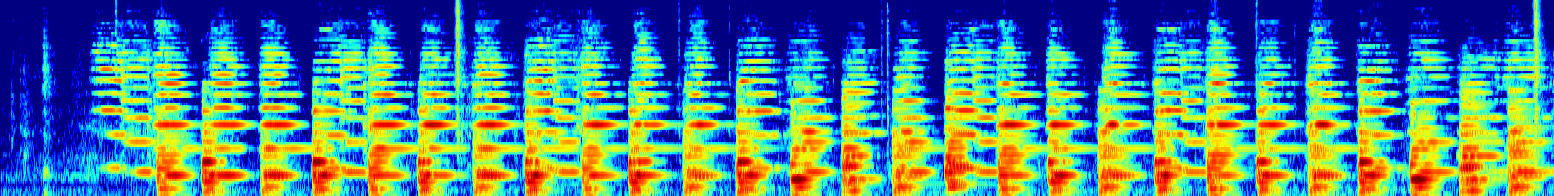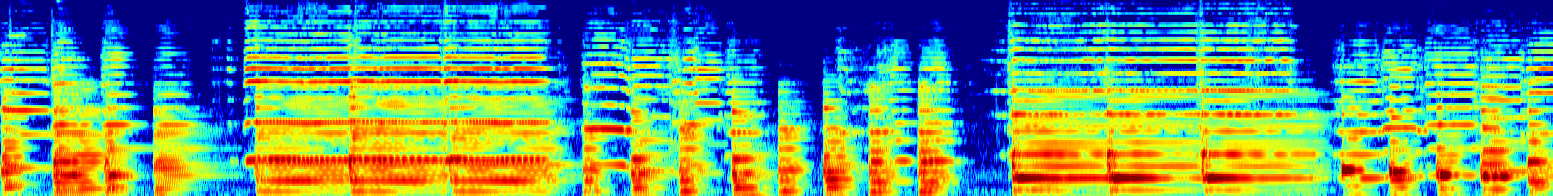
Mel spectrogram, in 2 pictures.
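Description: Solo violin with piano accompaniment playing a classical student piece, starting about a second in: mostly short, separated notes in a steady rhythm, broken by two stretches of long held notes.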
